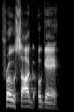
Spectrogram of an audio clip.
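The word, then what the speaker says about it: prosagoge (προσαγωγή): And I shared with you that Greek word in the Greek language, it's prosagoge, it's spelled P-R-O-S-A-G-O-G-E, prosagoge.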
